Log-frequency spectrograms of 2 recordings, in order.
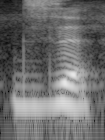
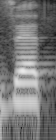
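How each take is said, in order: First: Z as a short "zuh", no final t; buzzing Z sound. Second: Z said as the alphabet name "zet"; letter-name pronunciation. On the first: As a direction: say Z with teeth together and throat vibrating. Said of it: "tapi Z". (bunyi Z bergetar, gigi atas dan bawah ditautkan) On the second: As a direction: say Z as "zet", closing on a t. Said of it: "Jadi bukan Z ya bacanya". (Z dibaca "zet" seperti nama huruf) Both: Shown as a demonstration.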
